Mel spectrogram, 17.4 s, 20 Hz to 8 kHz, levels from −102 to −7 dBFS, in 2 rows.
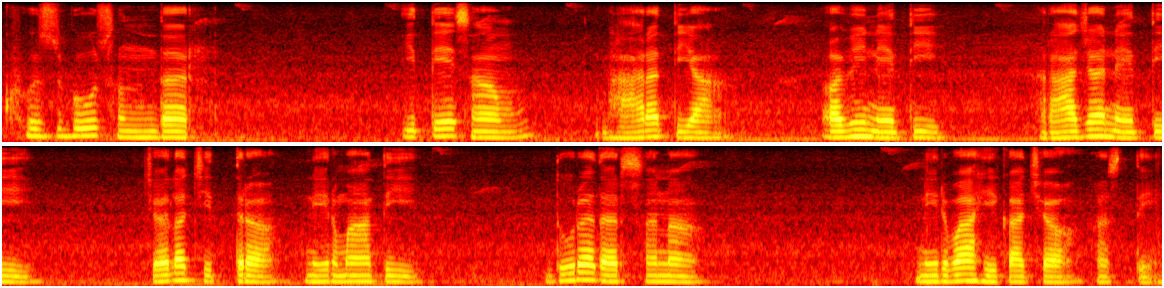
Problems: constant background noise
